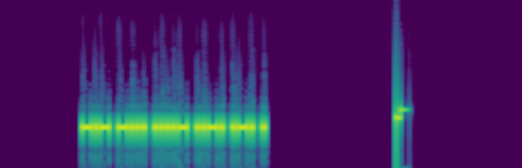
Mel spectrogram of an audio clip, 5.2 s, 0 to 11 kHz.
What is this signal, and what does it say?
Morse code, heard as a keyed tone, about 40 wpm, 700 Hz. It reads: KB4FRE
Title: USA Call Signs - 6 Characters - 2x Character Spacing - 40wpm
